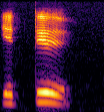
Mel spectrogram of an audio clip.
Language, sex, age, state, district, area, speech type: Tamil, female, 18-30, Tamil Nadu, Tiruchirappalli, rural, read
